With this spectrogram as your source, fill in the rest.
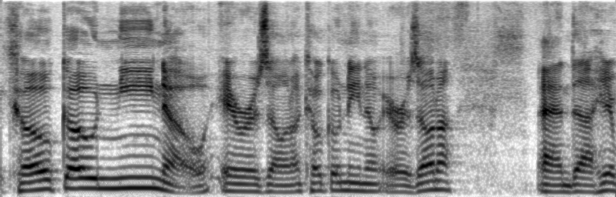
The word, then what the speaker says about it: Coconino: I always get in trouble too by saying this one incorrectly. So I'm going to say it correctly here, right? Coconino. You guys like when I say it correctly. Coconino, Arizona.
